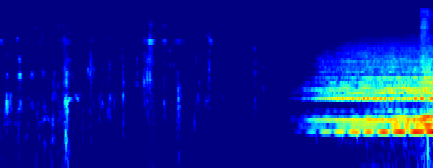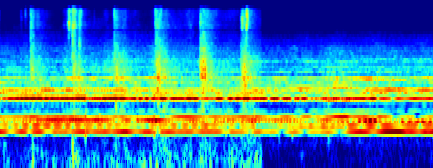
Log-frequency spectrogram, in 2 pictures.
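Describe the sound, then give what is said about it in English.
The steamboat Magnolia on the Mississippi River blasts its whistle in loud and holds a rich, steady, multi-toned chord for several seconds, with rhythmic puffing bursts pulsing through it, after a few quiet scattered clicks. “Go look at the steamboat while I try to figure this out.”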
